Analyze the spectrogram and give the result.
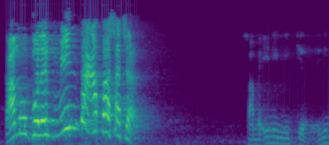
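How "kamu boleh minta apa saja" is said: very loud, high proclamation; booming divine offer. Retold or imitated. God offers the preacher any request, booming proclamation. God's grand offer, acted out.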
